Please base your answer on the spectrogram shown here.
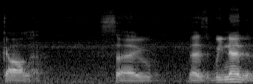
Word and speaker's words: Galle: should check it out today we are heading to Gold or as the locals pronounce it gala so there's we know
